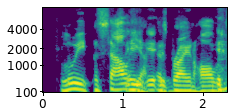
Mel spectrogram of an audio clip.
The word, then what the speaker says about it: Passaglia: Halsy would never say Passaglia, right? It was always Passalia. That's how they say it.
